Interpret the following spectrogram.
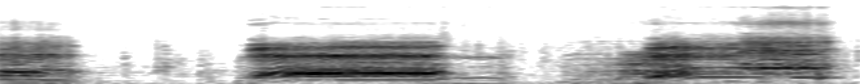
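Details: Garut sheep at feeding time in Kampung Bentengur, a rural village in Garut, Indonesia; two loud drawn-out nasal bleats about a second long, separated by a short pause.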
